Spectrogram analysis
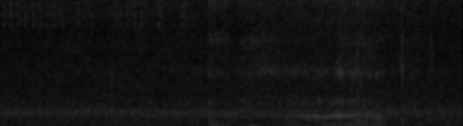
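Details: A sleeping dog, tongue hanging out, snoring with soft, rough sounds over steady room noise.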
